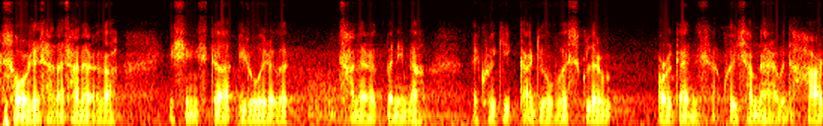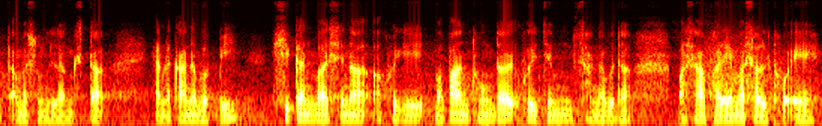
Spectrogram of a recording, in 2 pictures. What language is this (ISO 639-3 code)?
mni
